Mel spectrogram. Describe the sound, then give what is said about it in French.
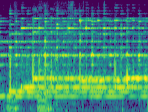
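Telephone ringtone announcing an incoming call: a loud, bright electronic melody of rapidly repeating tonal notes that plays continuously for the whole clip. “Oh, bon, excusez-moi, mais c'est Jacques André, éditeur, qui appelle.”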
